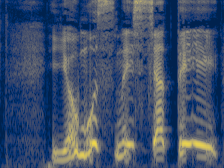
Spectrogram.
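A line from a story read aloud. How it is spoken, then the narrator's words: Joyful exclamation. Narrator (Ukrainian): вигукнув і радо заплескав у долоні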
